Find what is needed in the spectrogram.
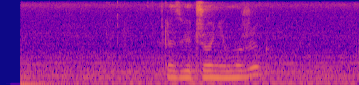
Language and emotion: Russian, neutral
